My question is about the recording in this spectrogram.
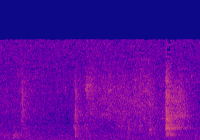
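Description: Chalk tapping and scraping on a blackboard as equations are written: a few short, sharp ticks, the loudest near the end, over a steady low room hum.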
